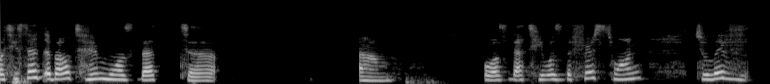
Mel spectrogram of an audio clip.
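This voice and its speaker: A woman speaks fairly slowly with long, frequent pauses in a dark, mellow tone. The sound is dry and close with no echo. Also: fairly high pitch for a woman, ordinary pitch variation. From Lebanon. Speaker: symposium speaker. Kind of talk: presentation talk. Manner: halting, with self-corrections.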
